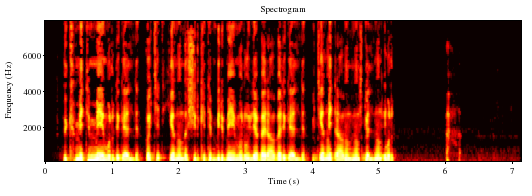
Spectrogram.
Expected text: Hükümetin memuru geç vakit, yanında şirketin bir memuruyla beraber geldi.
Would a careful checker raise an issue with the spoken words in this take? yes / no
yes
